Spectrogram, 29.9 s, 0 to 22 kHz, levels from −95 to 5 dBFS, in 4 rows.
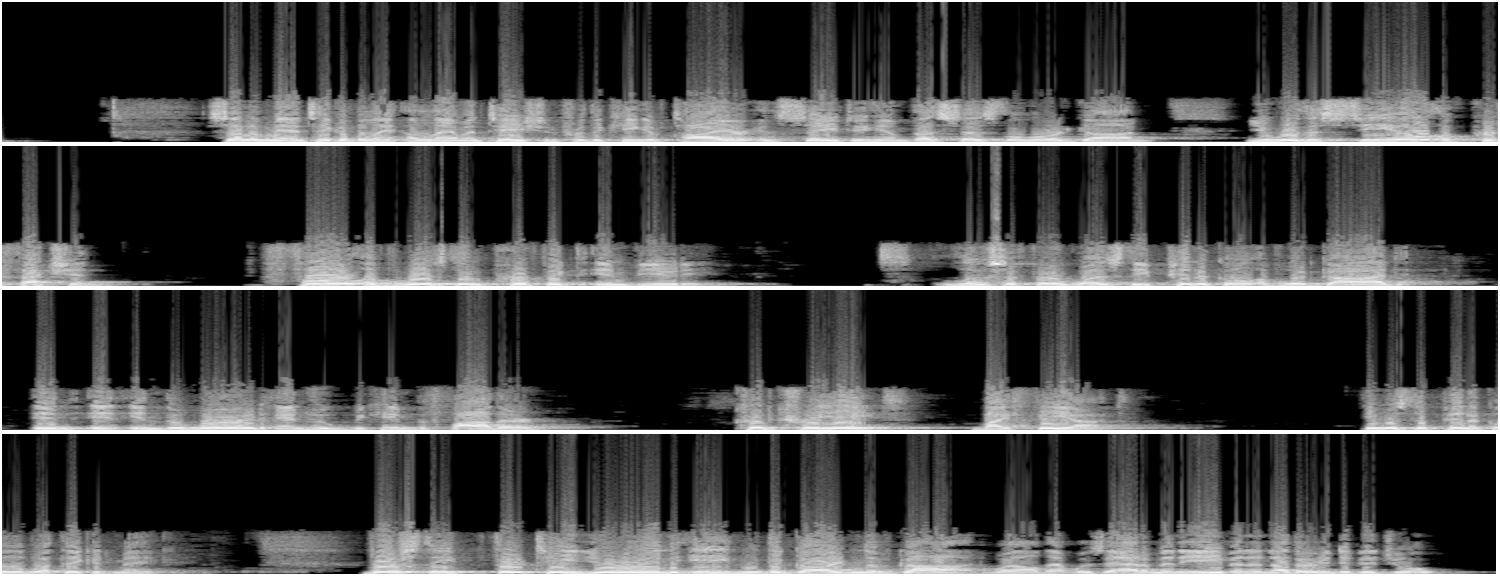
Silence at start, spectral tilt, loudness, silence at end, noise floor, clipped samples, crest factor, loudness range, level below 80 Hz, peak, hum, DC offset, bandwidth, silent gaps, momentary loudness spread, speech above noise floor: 0.55 s; -5.5 dB/octave; -7 LUFS; 0.25 s; -88 dBFS; 2%; 8 dB; 3 LU; -42 dBFS; 0 dBFS; none; under 0.1%; 12 kHz; none; 10 LU; 81 dB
